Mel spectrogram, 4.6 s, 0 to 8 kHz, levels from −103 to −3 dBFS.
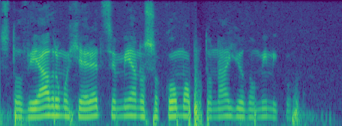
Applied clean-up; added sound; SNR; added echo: none; none; none; none.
